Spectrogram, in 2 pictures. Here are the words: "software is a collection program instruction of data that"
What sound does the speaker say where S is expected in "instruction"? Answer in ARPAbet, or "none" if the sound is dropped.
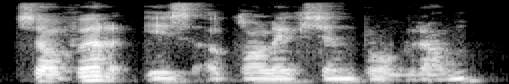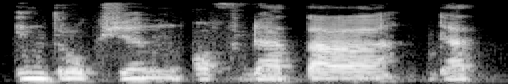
none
